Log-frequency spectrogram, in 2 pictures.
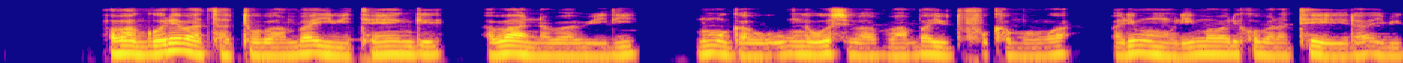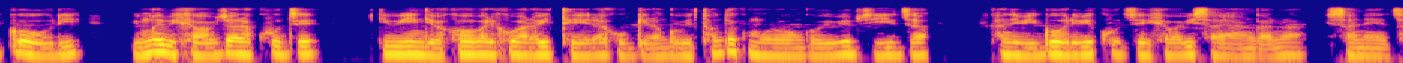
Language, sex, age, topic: Rundi, male, 25-35, agriculture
